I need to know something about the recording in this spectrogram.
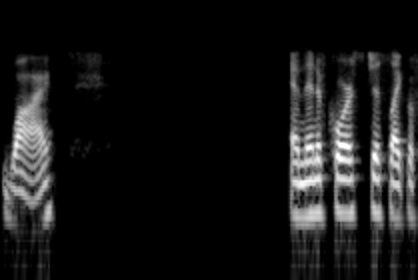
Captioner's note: silence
